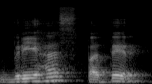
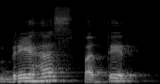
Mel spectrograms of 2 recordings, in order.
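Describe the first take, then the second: Both takes have the same delivery.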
